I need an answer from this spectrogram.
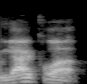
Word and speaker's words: Yahweh: That's how you say his name in the Paleo Hebrew, Yahweh.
